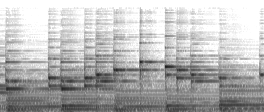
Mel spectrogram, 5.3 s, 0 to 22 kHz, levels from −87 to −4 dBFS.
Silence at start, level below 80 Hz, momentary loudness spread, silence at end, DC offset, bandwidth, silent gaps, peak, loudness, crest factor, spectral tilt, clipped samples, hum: 0 s; -38 dBFS; 9 LU; 0 s; under 0.1%; 16.5 kHz; none; -8 dBFS; -24 LUFS; 16 dB; -6 dB/octave; under 0.1%; none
